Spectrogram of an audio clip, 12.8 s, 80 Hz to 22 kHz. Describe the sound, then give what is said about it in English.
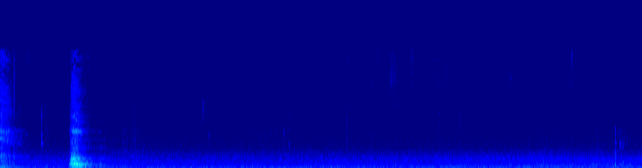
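A single deep breath taken as a slow, airy sigh near the start, followed by a long stretch of faint, quiet hiss. “So close your eyes. Take 3 deep breaths.”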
